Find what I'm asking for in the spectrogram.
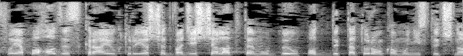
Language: Polish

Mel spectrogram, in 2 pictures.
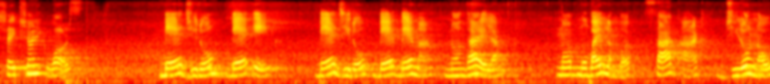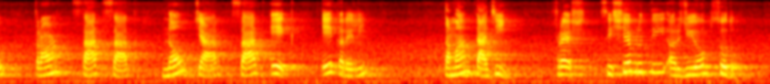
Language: Gujarati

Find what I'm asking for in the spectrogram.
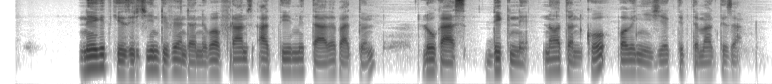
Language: Kalenjin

